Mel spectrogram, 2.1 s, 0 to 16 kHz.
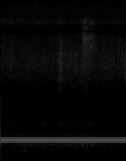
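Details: Graetz Comedia 616 tube radio after capacitor replacement, first power-up: 500 Hz generator tone fed via 1 µF capacitor into power amp tube plays clean and even, no buzz, crackle or hum; undistorted output.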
